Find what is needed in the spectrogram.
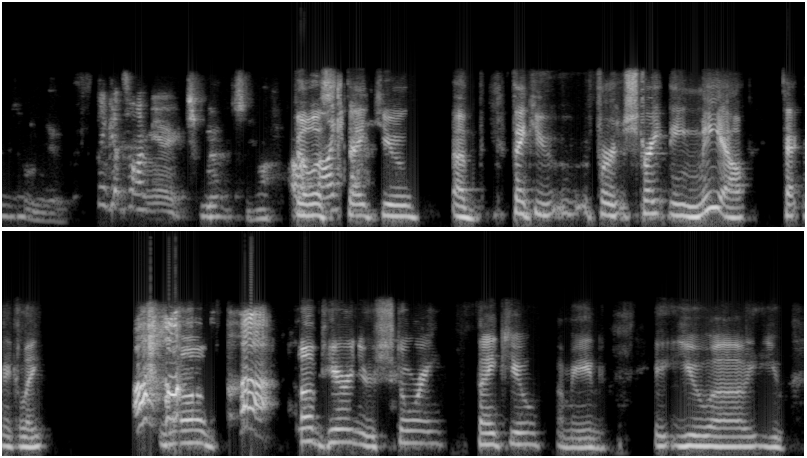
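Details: Adult speaker; ordinary conversational speech.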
